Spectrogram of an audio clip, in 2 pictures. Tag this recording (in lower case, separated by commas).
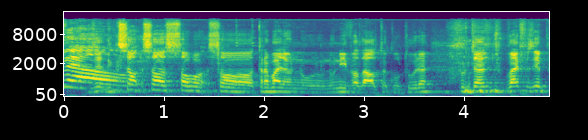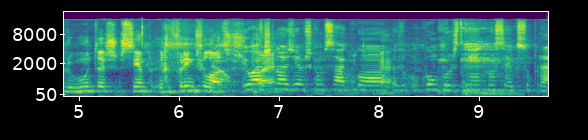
speech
